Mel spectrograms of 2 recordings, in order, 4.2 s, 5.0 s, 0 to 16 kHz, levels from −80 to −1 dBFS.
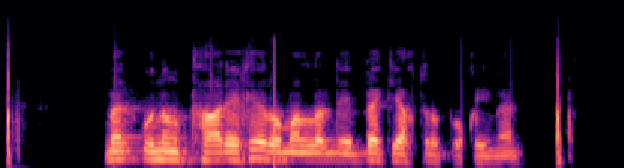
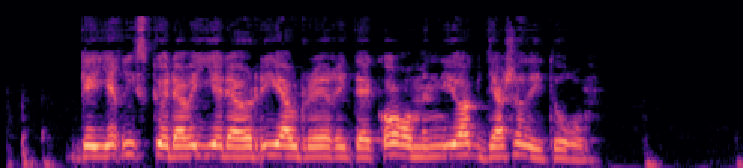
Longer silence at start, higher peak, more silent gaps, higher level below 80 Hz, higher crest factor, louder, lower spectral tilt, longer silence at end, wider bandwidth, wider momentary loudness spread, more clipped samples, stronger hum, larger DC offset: about the same, 0.05 s vs 0.15 s; first, 0 dBFS vs -4 dBFS; first, 0.32-0.69 s, 3.50-3.69 s vs none; about the same, -56 dBFS vs -54 dBFS; about the same, 18 dB vs 16 dB; first, -17 LUFS vs -20 LUFS; first, -8.5 dB/octave vs -4.5 dB/octave; second, 0.4 s vs 0.6 s; second, 7.4 kHz vs 11.5 kHz; first, 13 LU vs 7 LU; neither; neither; neither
